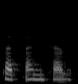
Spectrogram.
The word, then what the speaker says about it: satanizarlo: O sea, es una, es una estupidez que quieran recriminarlo y que quieran satinizarlo. ah, ¿Cómo se dice? Satanizarlo. Satanizarlo.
